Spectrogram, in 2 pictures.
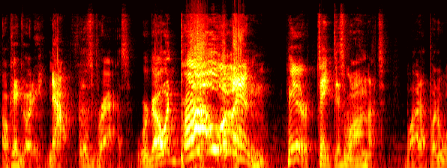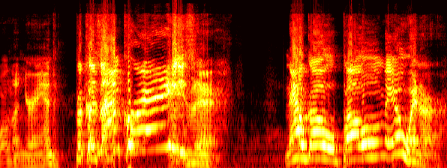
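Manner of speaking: high, loud, throat-straining voice swooping up. Acting out Crazy Dave's lines in a throat-straining Crazy Dave voice. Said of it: "I'm gonna hurt my voice so badly using that voice".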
